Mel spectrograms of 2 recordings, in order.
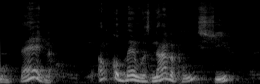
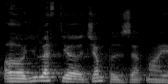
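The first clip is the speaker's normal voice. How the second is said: lightly put-on British accent; casual British voice, a hint only; 5 semitones lower than usual. Fancy British stranger mentions a sleepover, light British accent. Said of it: "he's British, he's got an accent".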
